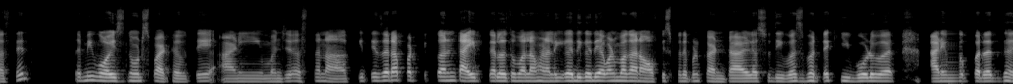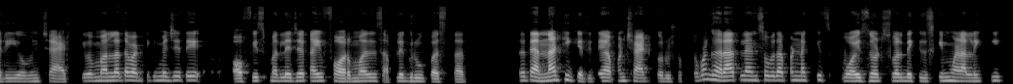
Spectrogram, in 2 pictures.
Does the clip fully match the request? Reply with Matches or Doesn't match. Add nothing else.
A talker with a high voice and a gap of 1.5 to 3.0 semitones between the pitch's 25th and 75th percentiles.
Doesn't match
